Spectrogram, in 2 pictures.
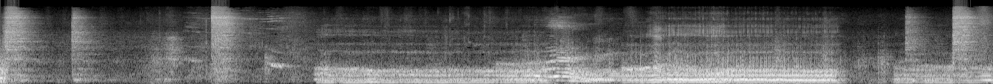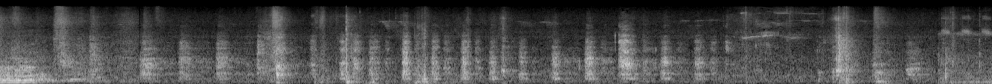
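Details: Mansu, a pet dog, makes a strange sound each morning to wake its owner indoors, where they have slept with air conditioning since hot weather began three months ago. A long, droning, growly moan lasts about five seconds, then scattered clicks and taps follow.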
